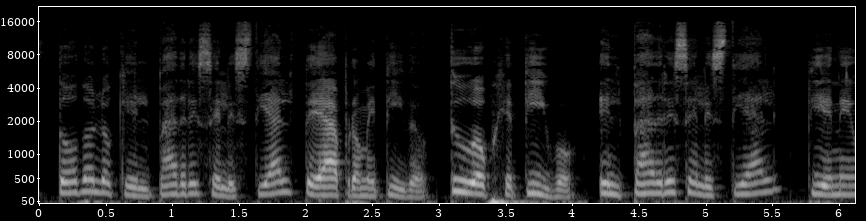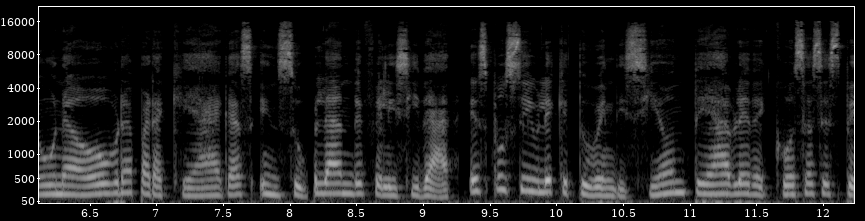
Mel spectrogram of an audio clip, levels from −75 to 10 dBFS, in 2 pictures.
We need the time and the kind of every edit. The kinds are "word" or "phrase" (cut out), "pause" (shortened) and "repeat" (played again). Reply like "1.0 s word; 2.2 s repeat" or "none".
3.0 s pause; 4.1 s pause; 8.1 s word; 9.3 s pause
